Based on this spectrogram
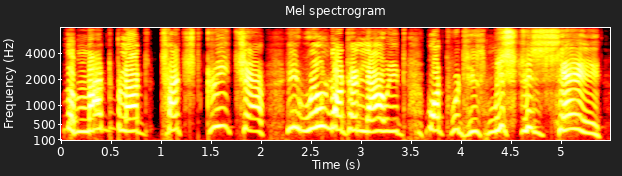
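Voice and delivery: very high, loud, outraged elf voice; repulsed house-elf. A narrator's reading. Elf recoiling from Hermione's hug, repulsed shriek. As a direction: shriek it in revulsion. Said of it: "quite obviously repulsed".

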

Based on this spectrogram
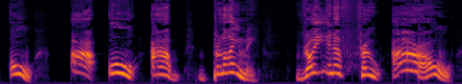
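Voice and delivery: high, loud hammed-up wailing; hamming up a painful groan; fake lamenting. Polly fakes a painful wail for the lieutenant, high and loud. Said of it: "she lamented".

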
